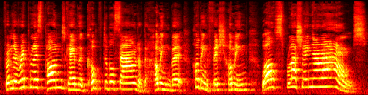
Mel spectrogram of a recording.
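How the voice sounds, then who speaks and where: A woman voicing a wistful, excitable old recluse telling his tale from a children's storybook, with dramatic drawn-out emphasis. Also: high-pitched, pitched above the performer's own voice. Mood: wistful, dreamy. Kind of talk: children's storybook read aloud.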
